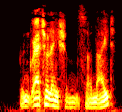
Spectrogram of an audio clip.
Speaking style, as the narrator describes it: Otha rumbled ironically

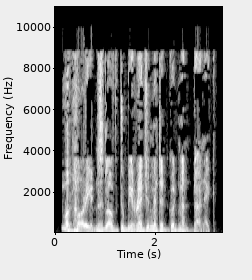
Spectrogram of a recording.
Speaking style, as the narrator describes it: Brador laughed

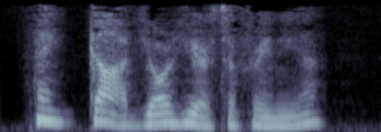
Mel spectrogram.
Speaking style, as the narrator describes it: Elana exclaimed

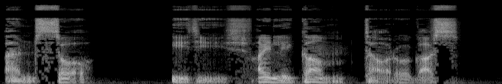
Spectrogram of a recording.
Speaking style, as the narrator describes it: he said coldly

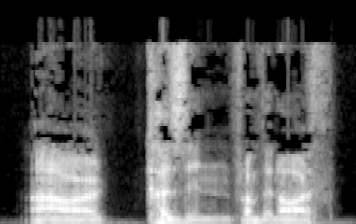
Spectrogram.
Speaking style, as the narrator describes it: Chaurugas greeted him coldly

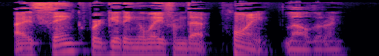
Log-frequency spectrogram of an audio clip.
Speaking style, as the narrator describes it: Geryon said firmly

